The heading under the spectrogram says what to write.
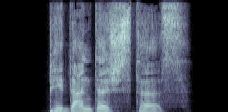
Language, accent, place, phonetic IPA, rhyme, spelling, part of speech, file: German, Germany, Berlin, [ˌpeˈdantɪʃstəs], -antɪʃstəs, pedantischstes, adjective, De-pedantischstes.ogg
- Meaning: strong/mixed nominative/accusative neuter singular superlative degree of pedantisch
